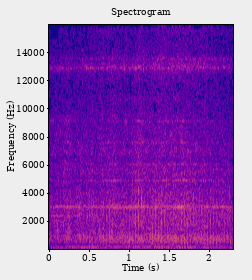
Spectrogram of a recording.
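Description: rescue helicopter flying

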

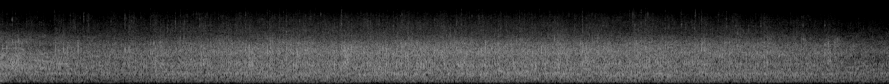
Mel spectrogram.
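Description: audience clapping

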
